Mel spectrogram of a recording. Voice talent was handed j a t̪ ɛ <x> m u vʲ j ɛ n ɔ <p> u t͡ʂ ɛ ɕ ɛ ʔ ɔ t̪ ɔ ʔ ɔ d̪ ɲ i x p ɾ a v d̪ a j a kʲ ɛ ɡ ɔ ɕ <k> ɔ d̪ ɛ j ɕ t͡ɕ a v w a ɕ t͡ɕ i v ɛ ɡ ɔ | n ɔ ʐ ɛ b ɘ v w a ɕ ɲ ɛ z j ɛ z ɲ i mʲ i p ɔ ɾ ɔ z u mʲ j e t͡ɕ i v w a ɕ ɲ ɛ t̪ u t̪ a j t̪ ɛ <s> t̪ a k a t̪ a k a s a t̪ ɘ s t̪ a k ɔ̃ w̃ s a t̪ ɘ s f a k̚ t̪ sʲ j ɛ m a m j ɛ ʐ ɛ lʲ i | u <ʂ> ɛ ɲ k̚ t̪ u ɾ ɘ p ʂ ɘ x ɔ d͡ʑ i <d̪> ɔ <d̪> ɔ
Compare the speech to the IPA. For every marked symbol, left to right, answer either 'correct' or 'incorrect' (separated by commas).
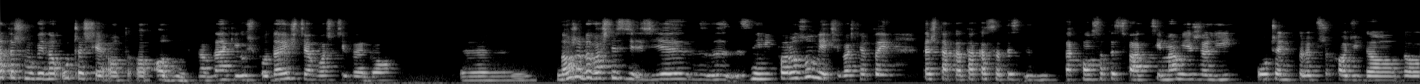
incorrect, incorrect, incorrect, incorrect, incorrect, correct, correct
